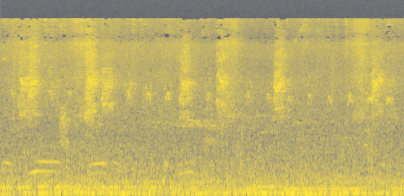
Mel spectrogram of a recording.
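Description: Birds calling: short high chirps about once a second, with a few brief low notes in the first three seconds, over a steady low rumble.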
